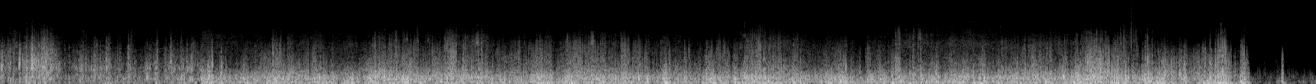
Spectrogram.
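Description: Wind buffeting the microphone: steady, rough rumbling gusts.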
